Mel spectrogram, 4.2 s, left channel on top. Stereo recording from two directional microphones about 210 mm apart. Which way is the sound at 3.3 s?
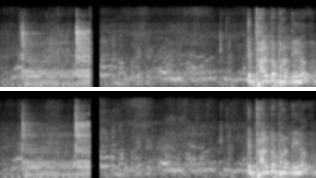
45° left (ahead or behind).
